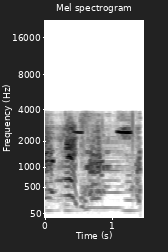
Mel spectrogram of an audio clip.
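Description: donkey

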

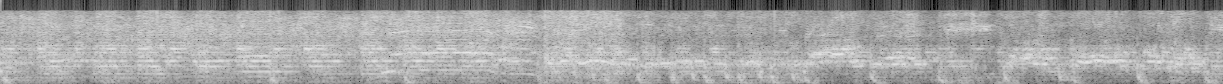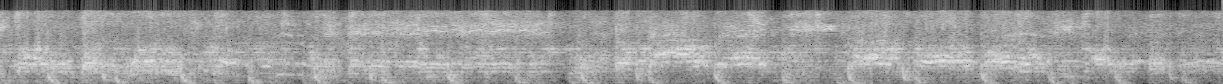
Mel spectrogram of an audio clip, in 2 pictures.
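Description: round of applause

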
